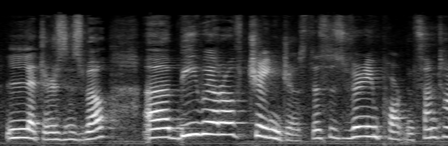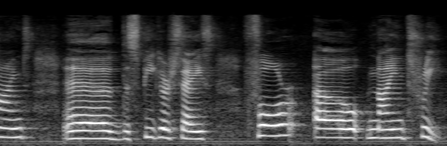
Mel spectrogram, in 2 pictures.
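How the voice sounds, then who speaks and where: A woman gives a lecture as an English test teacher, speaking slowly and a little higher than most. She fills pauses with "uh" and "um" and corrects herself often. She repeats her key points to make them stick. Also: a little mellow. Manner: many fillers and self-corrections.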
